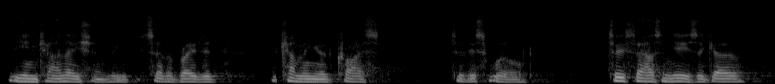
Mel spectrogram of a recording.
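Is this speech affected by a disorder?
Yes: Parkinson's disease; varying.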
